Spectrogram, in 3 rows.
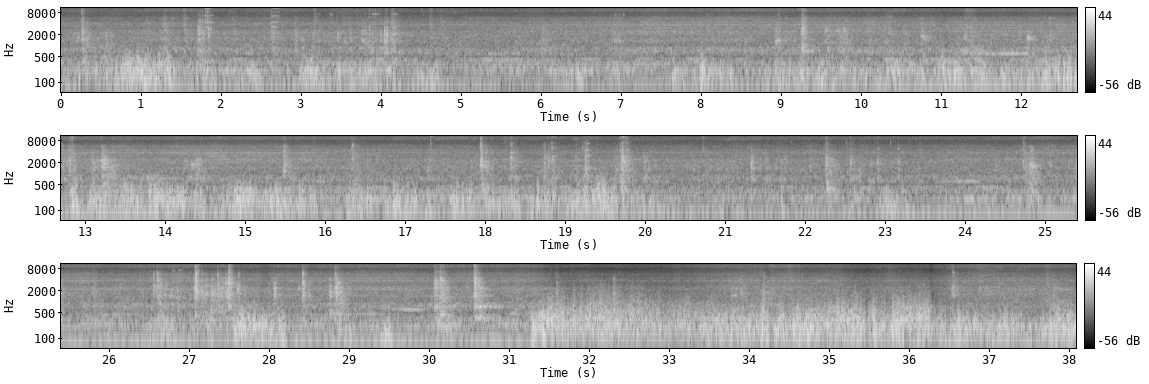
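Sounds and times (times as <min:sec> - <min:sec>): excavator diesel engine running: 0:00.0 - 0:38.0.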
